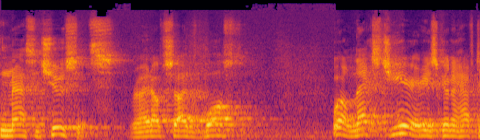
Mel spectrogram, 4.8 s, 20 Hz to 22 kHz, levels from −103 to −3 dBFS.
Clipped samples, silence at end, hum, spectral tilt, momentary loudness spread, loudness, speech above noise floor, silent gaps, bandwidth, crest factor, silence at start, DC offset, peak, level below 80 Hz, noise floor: under 0.1%; 0 s; none; -3.5 dB/octave; 7 LU; -17 LUFS; 22 dB; none; 19 kHz; 16 dB; 0 s; under 0.1%; -2 dBFS; -52 dBFS; -39 dBFS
